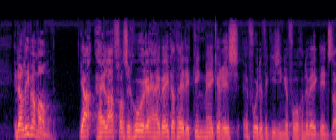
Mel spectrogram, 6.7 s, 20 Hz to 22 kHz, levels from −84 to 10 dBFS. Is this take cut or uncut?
uncut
